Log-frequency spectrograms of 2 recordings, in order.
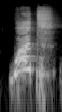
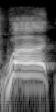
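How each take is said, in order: First: It is said in the speaker's natural voice. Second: It is said in an imitated rapper's voice.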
